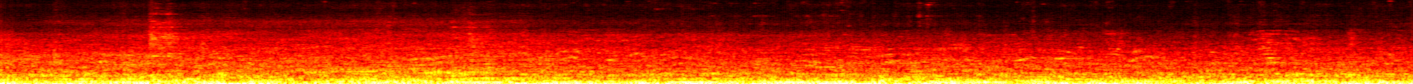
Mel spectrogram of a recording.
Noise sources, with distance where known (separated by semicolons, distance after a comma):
background noise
